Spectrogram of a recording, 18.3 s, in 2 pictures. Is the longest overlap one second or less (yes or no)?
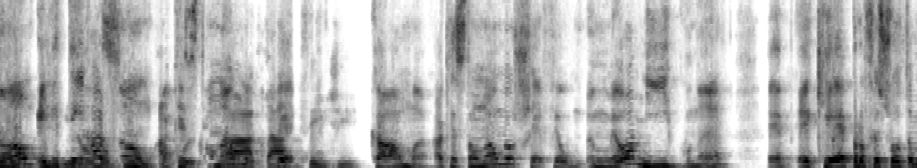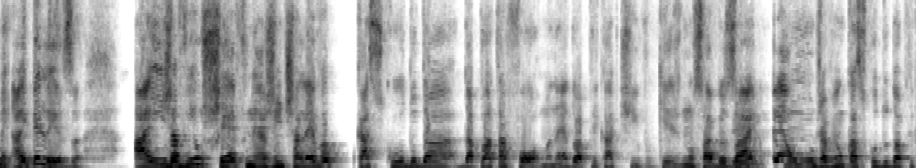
no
